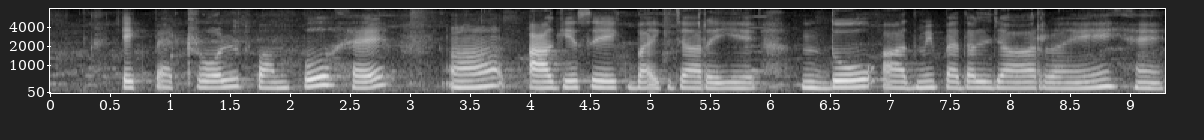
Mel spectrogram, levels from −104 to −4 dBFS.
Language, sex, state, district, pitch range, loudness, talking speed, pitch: Hindi, female, Maharashtra, Pune, 210-240 Hz, -25 LUFS, 115 wpm, 220 Hz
